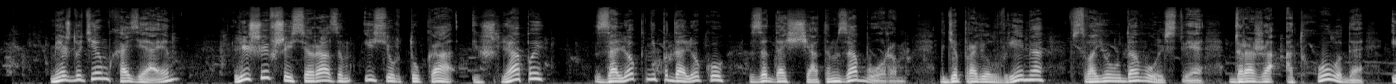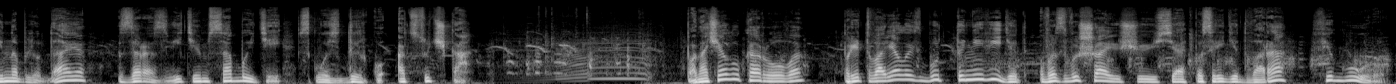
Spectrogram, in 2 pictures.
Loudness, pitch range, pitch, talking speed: -16 LUFS, 125-190 Hz, 145 Hz, 90 wpm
